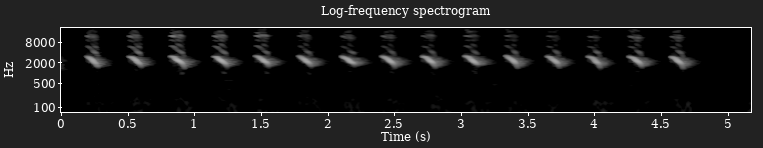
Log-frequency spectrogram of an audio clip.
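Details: Household cockatiel, called naughty, repeating a sharp downslurred chirp fourteen times in steady rhythm, about three per second, then falling silent.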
